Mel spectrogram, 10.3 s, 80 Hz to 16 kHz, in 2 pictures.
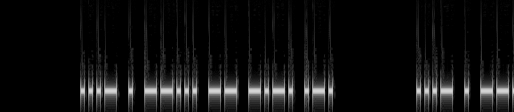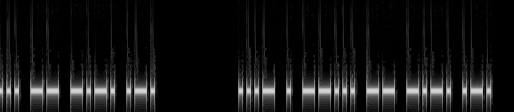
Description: Morse code, heard as a keyed tone, about 32 wpm, 700 Hz. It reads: VE7MCR VE7MCR VE7MCR
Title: DXCC-100 Call Signs - 6 Characters - Repeated 3x - 30wpm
